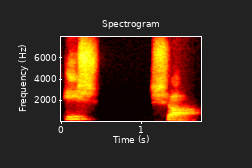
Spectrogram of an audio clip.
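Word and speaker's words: אִשָּׁה: Notice that the shabbat for isha has a dogish forte in it. It's a doubling. It's ish sha. Ish sha. The aleph has no pronunciation. So you just have the here vowel, E, with the shwa and the shin. Ish, sha.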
